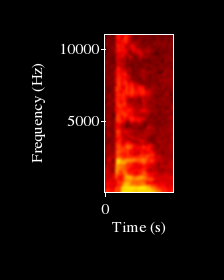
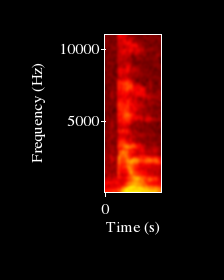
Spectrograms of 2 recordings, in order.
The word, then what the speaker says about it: 丙: 드러나는데 반절이라는 것은 뭐냐 그러면은 이 병할 때 병은 비읍이죠. 응? 영, 병의 비읍과 영에서 이응을 떼버린 거, 그것을 합해서 발음을 하면은 병이 되죠. 병. 그래서 우리는 병 그렇게 하는데, 이걸 중국어 그 발음을 찾아봤더니 비영 그러더라고요.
